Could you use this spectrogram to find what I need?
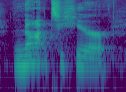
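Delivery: ordinary talk, nothing marked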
